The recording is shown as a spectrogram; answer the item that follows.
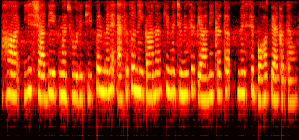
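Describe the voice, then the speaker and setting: A young woman playing a torn, guilty young husband, speaking low, hushed and placating, in a fan dub role-play. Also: brisk, faint music behind.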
